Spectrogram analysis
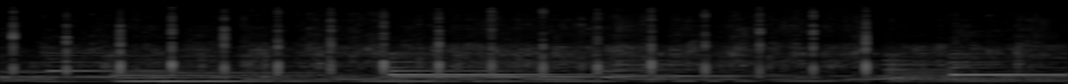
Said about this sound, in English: But I'm believing for salvation today. Can we give God a hand? Is that all right?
